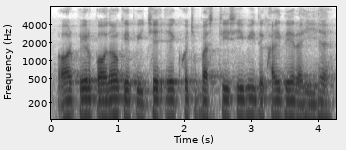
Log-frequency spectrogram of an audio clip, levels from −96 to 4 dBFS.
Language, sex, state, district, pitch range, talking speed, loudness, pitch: Hindi, male, Uttar Pradesh, Lalitpur, 105-115 Hz, 195 wpm, -18 LUFS, 110 Hz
